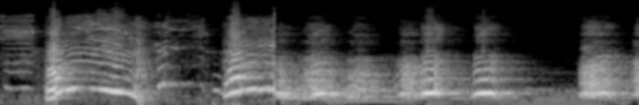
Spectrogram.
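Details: German Shepherd dog giving a string of tonal, arched whining calls, some long and howl-like, others short and clipped, with strong harmonics and brief pauses between them.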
